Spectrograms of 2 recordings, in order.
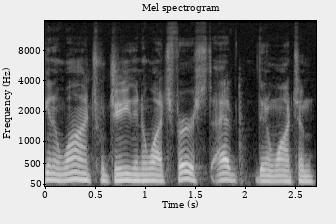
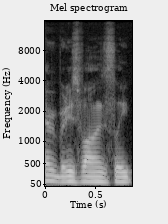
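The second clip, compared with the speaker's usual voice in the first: plain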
